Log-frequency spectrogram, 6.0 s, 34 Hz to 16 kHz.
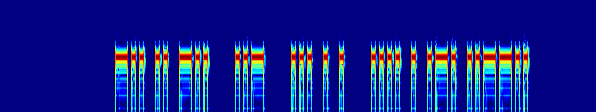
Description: Morse code, heard as a keyed tone, about 30 wpm, 700 Hz. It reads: DID U SEE HER?
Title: Sentences from Top 100 Words and Abbreviations 30wpm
